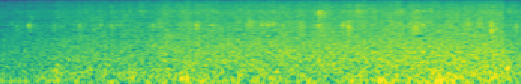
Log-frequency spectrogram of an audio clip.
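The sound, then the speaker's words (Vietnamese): Heavy rain pours down in a dense, continuous hiss of drops, fairly faint and rising slightly in level as it goes on, with no voices. “trời tự nhiên đổ mưa to, mưa dữ tợn lắm.”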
